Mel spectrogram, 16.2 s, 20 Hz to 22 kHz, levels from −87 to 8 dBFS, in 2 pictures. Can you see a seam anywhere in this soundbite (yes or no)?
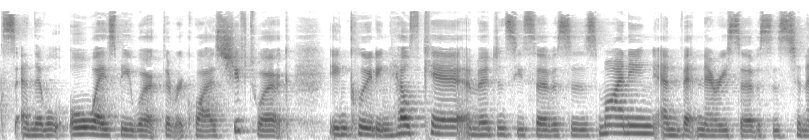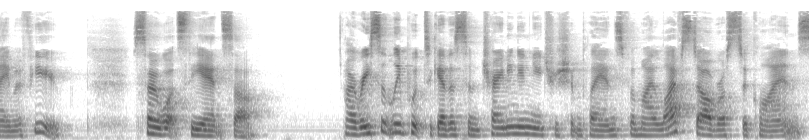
no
